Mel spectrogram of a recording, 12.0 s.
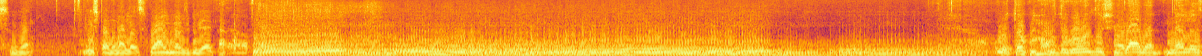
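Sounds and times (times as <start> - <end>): moped engine running: 2.6 - 10.6.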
